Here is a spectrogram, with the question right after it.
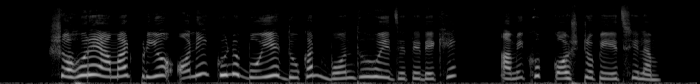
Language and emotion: Bengali, sad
